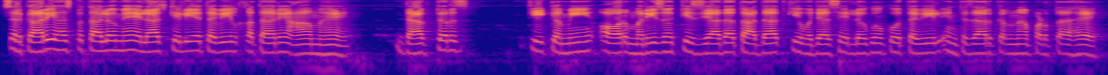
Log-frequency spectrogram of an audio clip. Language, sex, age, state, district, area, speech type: Urdu, male, 18-30, Uttar Pradesh, Saharanpur, urban, spontaneous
